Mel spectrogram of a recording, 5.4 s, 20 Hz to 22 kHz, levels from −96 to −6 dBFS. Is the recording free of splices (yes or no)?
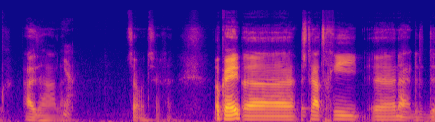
no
